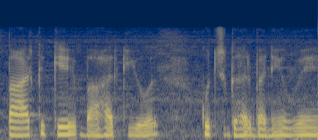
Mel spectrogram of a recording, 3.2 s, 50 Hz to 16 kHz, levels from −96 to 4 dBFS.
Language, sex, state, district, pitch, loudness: Hindi, female, Uttar Pradesh, Lucknow, 140 Hz, -18 LUFS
